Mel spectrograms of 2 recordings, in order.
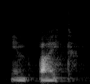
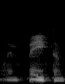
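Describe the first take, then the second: First: "Python" said the English way, like "PAI-thon"; English-style Python. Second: "Python" said with a Spanish-leaning first vowel, "PEI-ton"; alternative Python pronunciation. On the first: Teacher to class, offering the English pronunciation of Python. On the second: Teacher to class, offering the second way to say Python. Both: Shown as a demonstration. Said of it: "como ustedes quieran llamarle".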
